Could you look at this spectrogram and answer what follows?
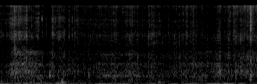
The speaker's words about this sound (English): I have them stuffed with plastic bags.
